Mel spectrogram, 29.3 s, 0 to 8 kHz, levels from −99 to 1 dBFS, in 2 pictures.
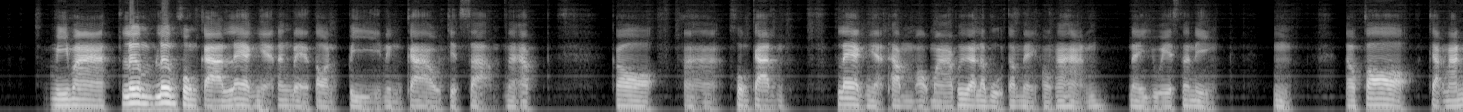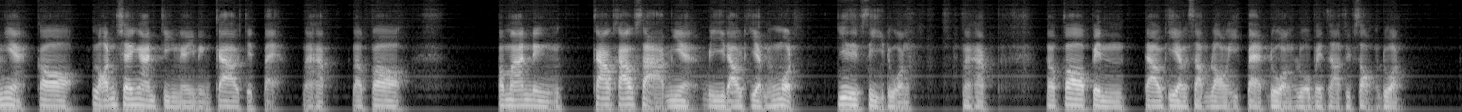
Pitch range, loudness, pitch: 95-115 Hz, -22 LUFS, 105 Hz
